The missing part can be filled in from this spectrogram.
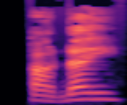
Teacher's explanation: This is pronounced with falling, rising, and mid-level tones.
